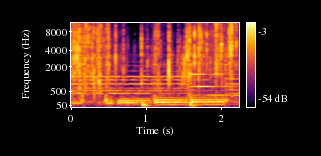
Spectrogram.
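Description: Foil blind-bag packet crinkling and crackling in the hands as it is pulled open, over steady background music.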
